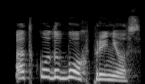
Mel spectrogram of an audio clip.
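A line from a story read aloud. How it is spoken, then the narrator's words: Mocking question. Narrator (Russian): насмешливо спросил отделенный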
